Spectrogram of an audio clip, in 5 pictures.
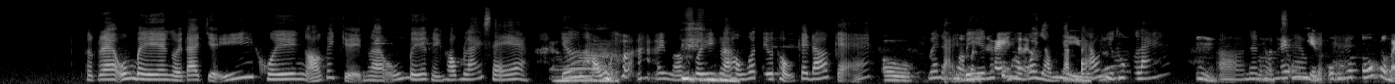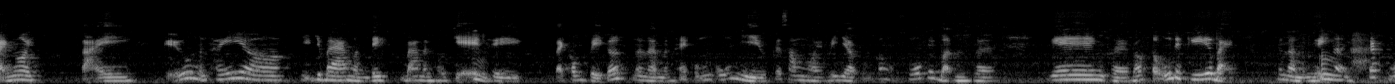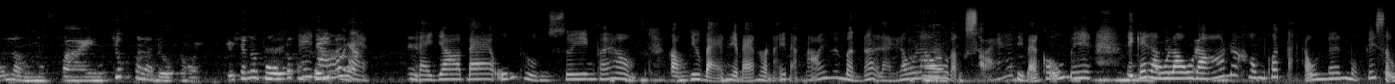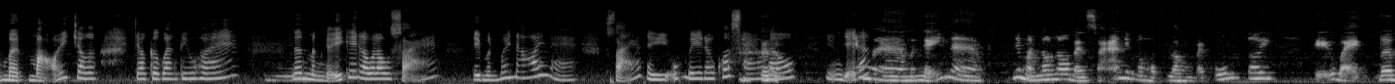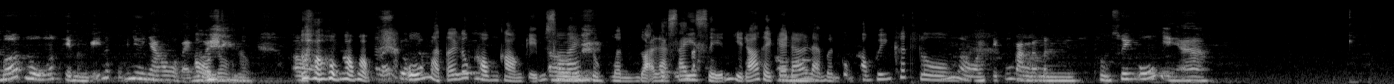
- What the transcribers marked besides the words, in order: tapping; static; laughing while speaking: "hổng có ai"; chuckle; other background noise; distorted speech; chuckle; in English: "no, no"; laughing while speaking: "Ơ"; laughing while speaking: "ơi"; chuckle
- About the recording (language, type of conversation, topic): Vietnamese, podcast, Bạn có mẹo nào để ăn uống lành mạnh mà vẫn dễ áp dụng hằng ngày không?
